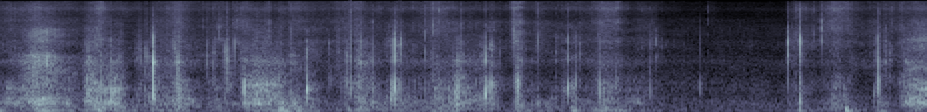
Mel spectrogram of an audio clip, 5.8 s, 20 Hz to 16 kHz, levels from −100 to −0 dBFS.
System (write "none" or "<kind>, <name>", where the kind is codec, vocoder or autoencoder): codec, SNAC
